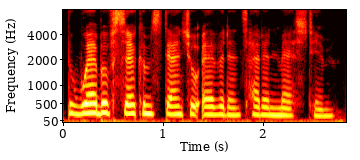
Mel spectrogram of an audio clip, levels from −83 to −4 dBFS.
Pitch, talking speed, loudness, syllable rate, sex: 210 Hz, 170 wpm, -19 LUFS, 6.2 syllables/s, female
